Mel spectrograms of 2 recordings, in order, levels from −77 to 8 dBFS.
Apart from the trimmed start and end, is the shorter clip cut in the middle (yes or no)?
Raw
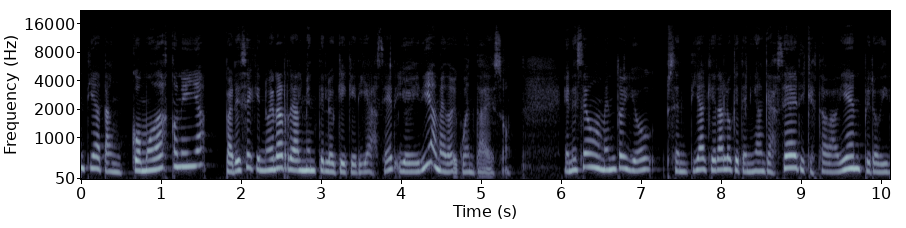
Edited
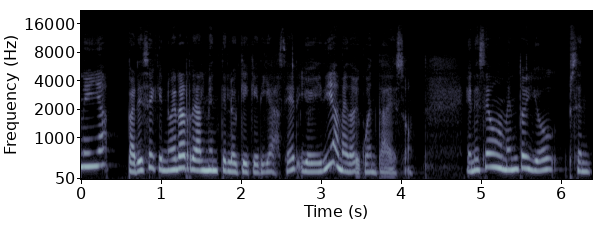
no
